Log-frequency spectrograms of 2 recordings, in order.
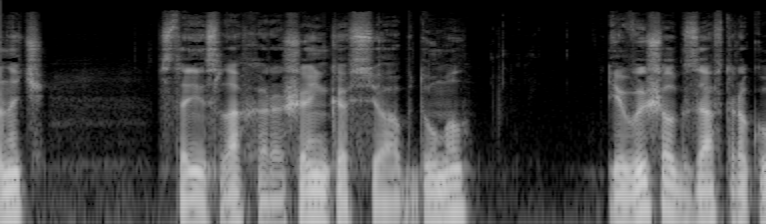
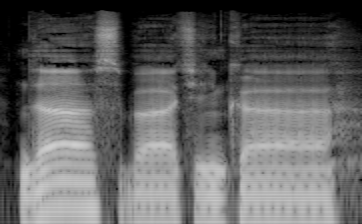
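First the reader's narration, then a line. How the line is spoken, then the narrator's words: Concerned doctorly drawl. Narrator (Russian): озабоченным тоном средневекового эскулапа протянул Вениамин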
